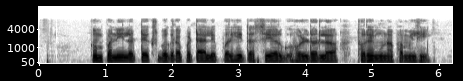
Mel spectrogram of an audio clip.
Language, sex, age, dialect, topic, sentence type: Chhattisgarhi, male, 18-24, Northern/Bhandar, banking, statement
